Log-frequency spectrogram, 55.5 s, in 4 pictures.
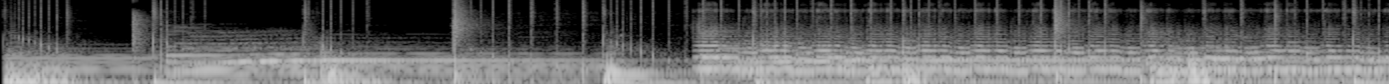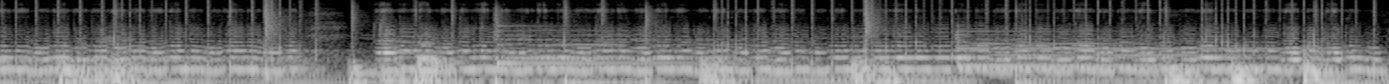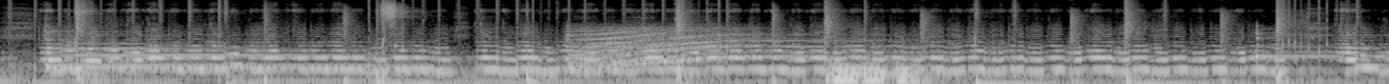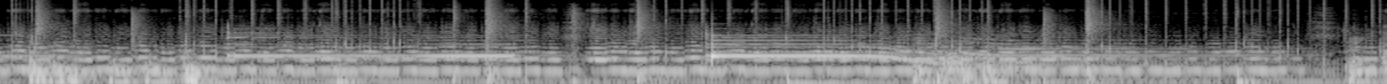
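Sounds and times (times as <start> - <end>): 
very slow disco music: 0.0 - 55.5.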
